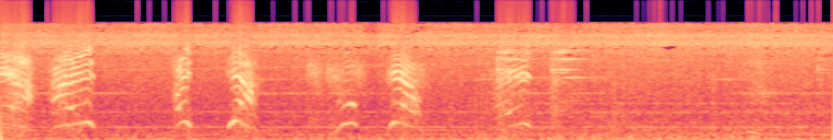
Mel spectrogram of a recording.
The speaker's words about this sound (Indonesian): Minggir dan menjauh kau ular jahat.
